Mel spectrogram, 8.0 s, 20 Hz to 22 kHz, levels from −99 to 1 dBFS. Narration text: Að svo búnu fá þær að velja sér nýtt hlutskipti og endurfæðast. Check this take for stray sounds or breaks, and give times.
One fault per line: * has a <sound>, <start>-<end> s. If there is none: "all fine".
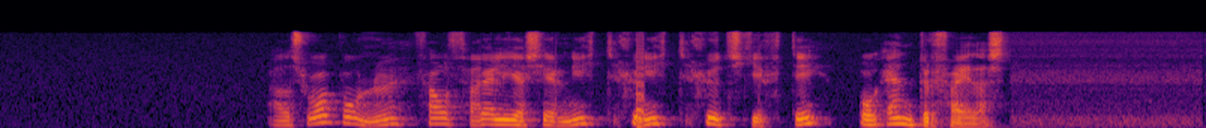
all fine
